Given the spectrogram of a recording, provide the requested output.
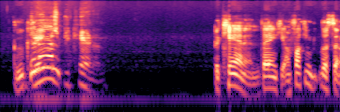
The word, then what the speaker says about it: Buchanan: Is that pronounced James Buchanan? Buchanan? Buchanan.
